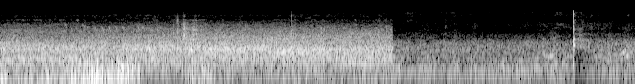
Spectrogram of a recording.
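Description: Steady background noise that drops sharply about four seconds in, then a single sharp crack of a baseball bat hitting a pitched ball near the end.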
